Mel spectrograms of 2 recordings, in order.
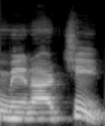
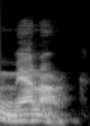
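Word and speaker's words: menarche: বাট বাংলায় যদি আমি এটার প্রোনাউন্সিয়েশনটা লিখি তাহলে হবে মেনার্চি, বাট অ্যাকচুয়াল প্রোনাউন্সিয়েশন হবে মেনার্ক।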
